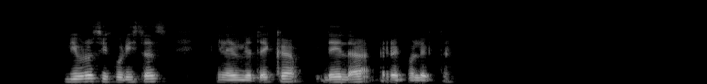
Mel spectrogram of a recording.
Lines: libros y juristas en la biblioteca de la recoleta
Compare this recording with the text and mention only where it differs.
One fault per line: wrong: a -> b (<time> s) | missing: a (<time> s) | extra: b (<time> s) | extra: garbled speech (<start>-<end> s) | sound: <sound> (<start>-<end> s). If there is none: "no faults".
no faults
